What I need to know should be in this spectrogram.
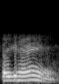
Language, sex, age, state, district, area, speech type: Hindi, male, 30-45, Uttar Pradesh, Mau, urban, conversation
